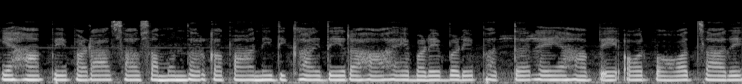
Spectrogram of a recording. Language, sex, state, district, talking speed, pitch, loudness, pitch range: Hindi, female, Himachal Pradesh, Shimla, 160 wpm, 205 Hz, -13 LUFS, 205-210 Hz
